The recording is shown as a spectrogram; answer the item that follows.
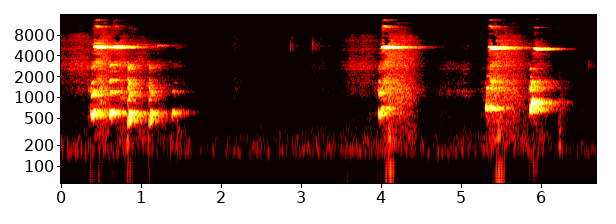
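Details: Labrador Retriever litter of seven newborn puppies, born May 24, 2021, with their mother Belle on a live puppy cam; a run of quavering high whines and squeals, a pause, then three more sharp yelps.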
